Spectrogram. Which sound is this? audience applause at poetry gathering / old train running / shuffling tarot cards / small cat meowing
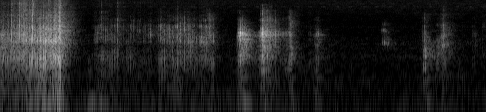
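shuffling tarot cards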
